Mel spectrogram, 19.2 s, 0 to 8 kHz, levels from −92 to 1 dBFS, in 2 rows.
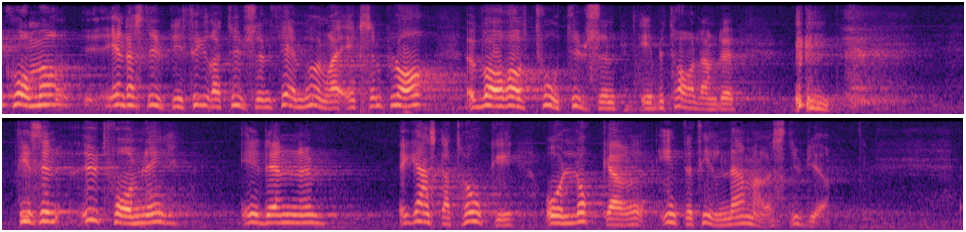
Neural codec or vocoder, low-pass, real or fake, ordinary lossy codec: none; 7.2 kHz; real; none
